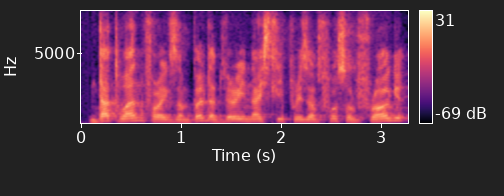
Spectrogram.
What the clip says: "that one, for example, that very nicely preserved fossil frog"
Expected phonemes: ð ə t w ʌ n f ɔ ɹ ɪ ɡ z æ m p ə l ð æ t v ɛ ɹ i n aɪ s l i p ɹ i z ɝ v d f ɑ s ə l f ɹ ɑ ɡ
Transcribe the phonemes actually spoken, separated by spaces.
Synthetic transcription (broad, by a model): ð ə t w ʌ n f ɔ ɹ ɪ ɡ z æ m p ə l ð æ t v ɛ ɹ i n aɪ s l i p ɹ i z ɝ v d f ɑ s ə l f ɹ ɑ ɡ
